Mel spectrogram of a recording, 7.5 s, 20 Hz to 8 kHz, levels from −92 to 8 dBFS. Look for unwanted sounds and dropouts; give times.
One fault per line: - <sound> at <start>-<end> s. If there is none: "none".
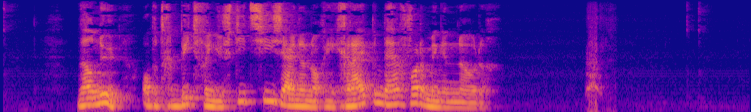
- bark at 5.9-6.2 s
